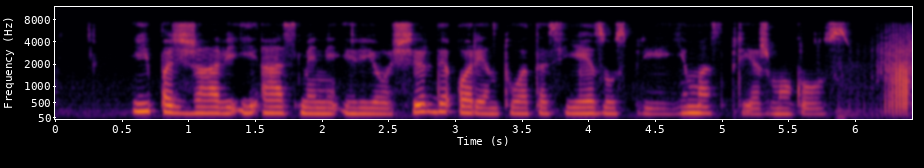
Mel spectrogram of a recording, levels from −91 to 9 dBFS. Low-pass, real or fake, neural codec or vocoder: 7.2 kHz; real; none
